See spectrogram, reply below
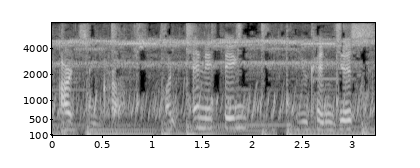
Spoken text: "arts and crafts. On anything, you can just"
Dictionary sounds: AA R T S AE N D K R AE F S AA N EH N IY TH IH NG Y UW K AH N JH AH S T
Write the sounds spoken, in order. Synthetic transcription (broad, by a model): AA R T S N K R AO S AA N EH N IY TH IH NG Y UW K AH N JH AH S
